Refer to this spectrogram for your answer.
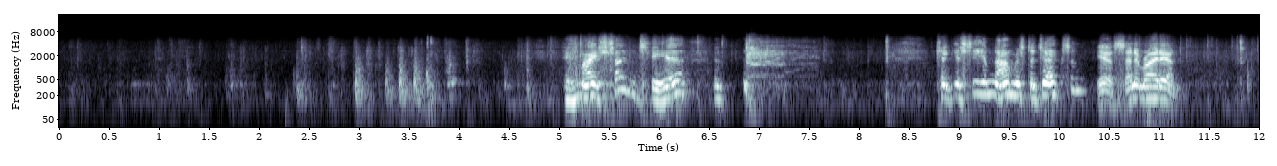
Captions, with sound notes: [ light knocking ] My son's here. [ Coughs quietly ] Can you see him now, Mr. Jackson? Yes, send him right in.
